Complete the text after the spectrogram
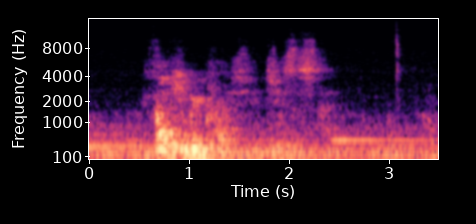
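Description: A man speaks into a microphone in a room with a slight echo.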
